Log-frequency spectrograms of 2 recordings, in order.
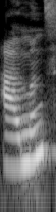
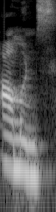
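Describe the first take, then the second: First: The L sound is pronounced in the word. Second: The L sound is left out of the word. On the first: The speaker calls it wrong. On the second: The speaker calls it right.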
